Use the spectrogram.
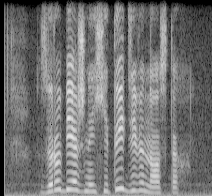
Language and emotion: Russian, positive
